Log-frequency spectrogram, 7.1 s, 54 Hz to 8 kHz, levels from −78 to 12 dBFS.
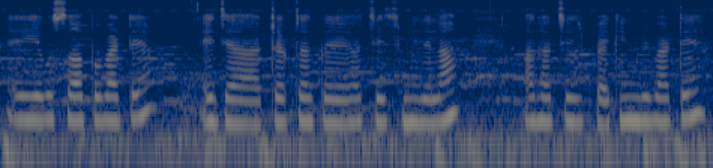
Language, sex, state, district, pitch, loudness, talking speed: Bhojpuri, female, Uttar Pradesh, Deoria, 215 Hz, -39 LUFS, 135 wpm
